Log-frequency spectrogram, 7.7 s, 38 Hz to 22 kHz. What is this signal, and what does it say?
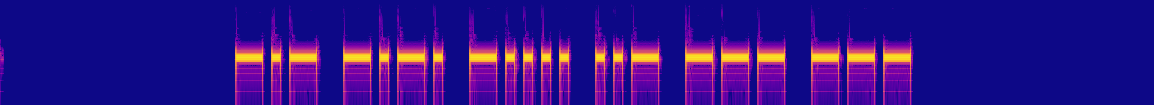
Morse code, heard as a keyed tone, about 19 wpm, 700 Hz. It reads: KC6UOO
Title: Speed Racing - USA 2x3 Call Signs 17wpm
